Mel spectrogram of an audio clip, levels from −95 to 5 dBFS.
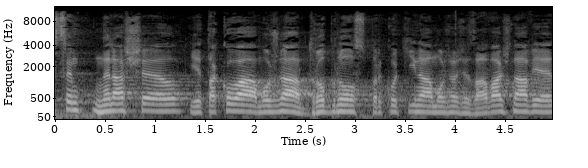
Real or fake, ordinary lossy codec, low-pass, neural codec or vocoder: real; MP3, 48 kbps; 10.8 kHz; none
